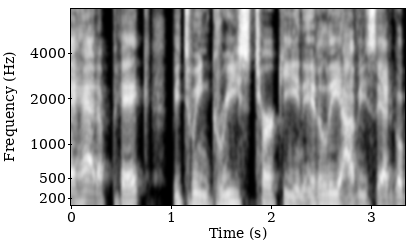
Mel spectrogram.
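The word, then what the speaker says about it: Türkiye: I more so liked Kusadasi, which is part of Turkey. And if now they changed Turkey to Turkey. That's how you pronounce Turkey now.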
